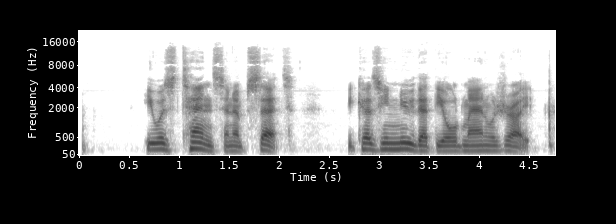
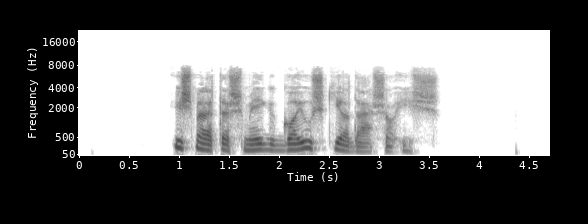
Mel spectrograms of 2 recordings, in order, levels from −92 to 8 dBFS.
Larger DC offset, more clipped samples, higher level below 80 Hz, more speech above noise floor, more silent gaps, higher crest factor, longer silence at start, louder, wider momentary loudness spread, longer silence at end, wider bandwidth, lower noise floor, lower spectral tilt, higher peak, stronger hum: neither; neither; about the same, -66 dBFS vs -70 dBFS; second, 56 dB vs over 60 dB; neither; about the same, 22 dB vs 20 dB; second, 0.05 s vs 0.95 s; first, -24 LUFS vs -31 LUFS; second, 6 LU vs 12 LU; second, 0 s vs 1.15 s; first, 14 kHz vs 8 kHz; second, -80 dBFS vs under -90 dBFS; about the same, -5 dB/octave vs -4.5 dB/octave; first, -4 dBFS vs -12 dBFS; neither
